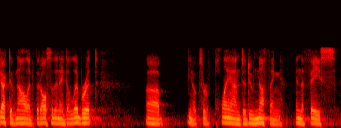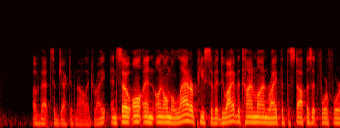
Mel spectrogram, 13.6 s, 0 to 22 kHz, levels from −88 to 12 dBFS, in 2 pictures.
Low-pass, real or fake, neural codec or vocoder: 5.4 kHz; fake; codec, 16 kHz in and 24 kHz out, 1 kbps, XY-Tokenizer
